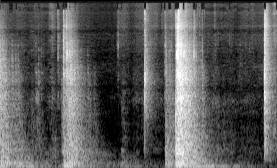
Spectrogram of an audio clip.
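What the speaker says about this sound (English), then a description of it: "I can open the door." A patio door in a Spanish apartment is worked open with several sharp thuds and knocks spread through, one louder bang near the middle, then a brief fainter sound after each, with quiet room tone between.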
